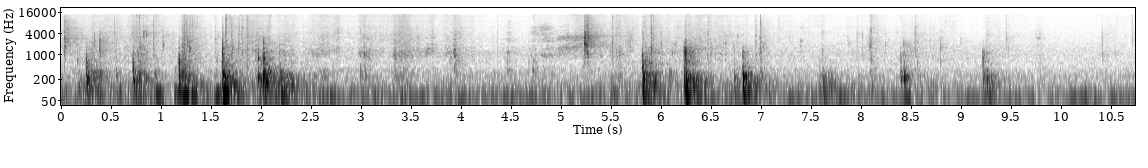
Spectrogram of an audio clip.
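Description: Footsteps of a bull terrier puppy and the person following it across a hard floor: irregular soft knocks and clicks, busiest in the first couple of seconds, then sparser.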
